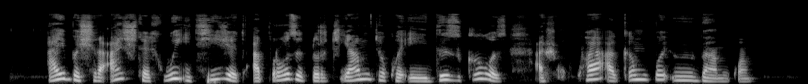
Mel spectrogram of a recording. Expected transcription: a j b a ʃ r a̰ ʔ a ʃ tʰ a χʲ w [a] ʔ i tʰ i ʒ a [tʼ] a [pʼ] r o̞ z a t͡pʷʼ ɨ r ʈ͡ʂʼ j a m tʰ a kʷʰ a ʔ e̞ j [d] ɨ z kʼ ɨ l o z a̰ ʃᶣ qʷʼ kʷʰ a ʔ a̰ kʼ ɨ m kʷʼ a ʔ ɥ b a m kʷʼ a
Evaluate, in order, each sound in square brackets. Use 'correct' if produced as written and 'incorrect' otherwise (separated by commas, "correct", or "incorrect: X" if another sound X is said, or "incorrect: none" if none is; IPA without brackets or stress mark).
incorrect: i, correct, correct, correct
